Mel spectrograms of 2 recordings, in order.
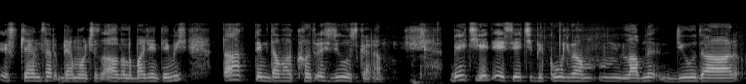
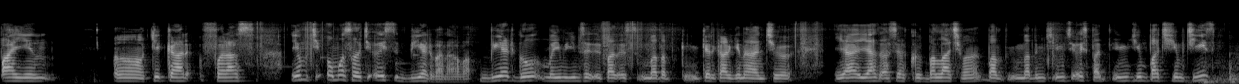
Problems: none marked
